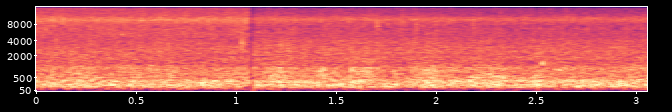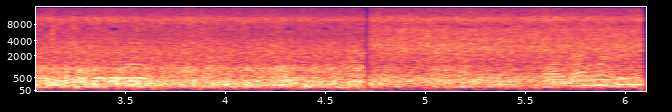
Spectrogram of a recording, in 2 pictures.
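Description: Heavy rain falling steadily on wet pavement, a constant hiss of drops, with faint voices underneath.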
